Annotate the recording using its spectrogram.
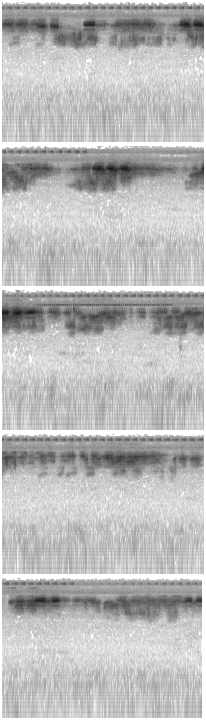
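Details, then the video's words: Chorus of frogs from Bali, Indonesia, with dense trilling bursts pulsing every two seconds or so, rising and falling in loudness, over a constant thin high-pitched drone. "Frog Chrous"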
